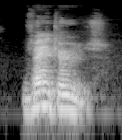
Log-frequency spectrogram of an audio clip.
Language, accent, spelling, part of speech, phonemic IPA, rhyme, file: French, Canada, vainqueuse, noun, /vɛ̃.køz/, -øz, LL-Q150 (fra)-vainqueuse.wav
- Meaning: female equivalent of vainqueur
